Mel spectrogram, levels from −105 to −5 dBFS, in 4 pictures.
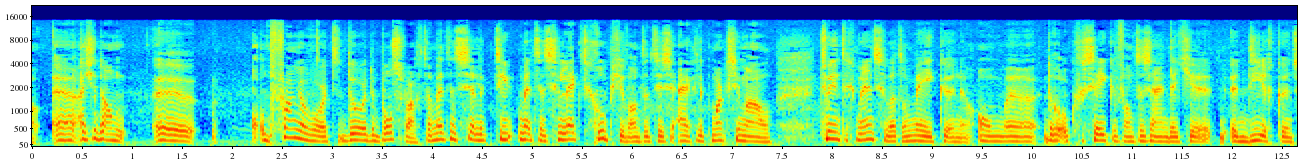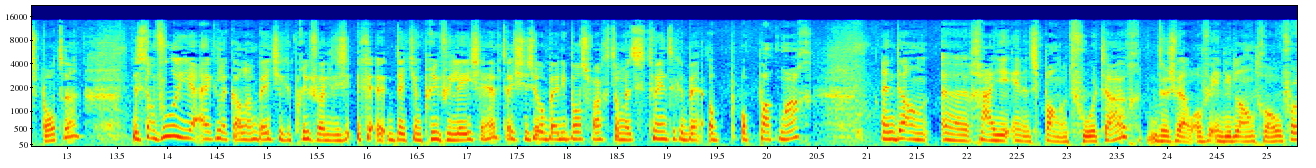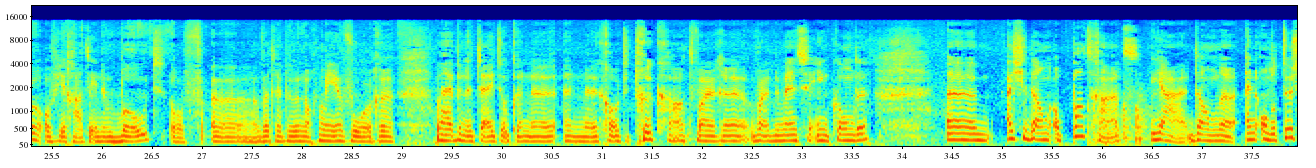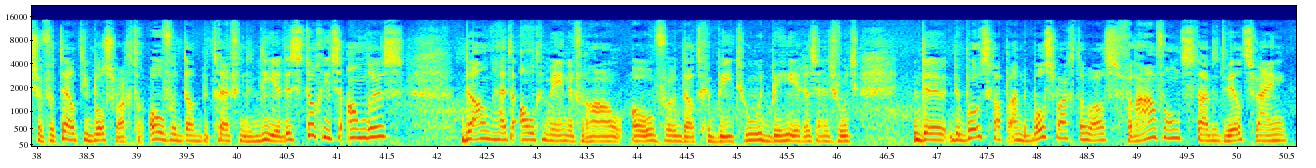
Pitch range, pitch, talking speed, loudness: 145-190 Hz, 165 Hz, 195 wpm, -24 LUFS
